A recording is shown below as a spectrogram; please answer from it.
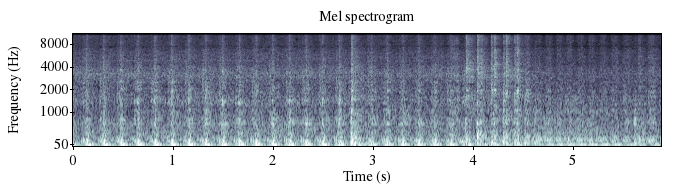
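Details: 1949 John Deere B two-cylinder, first start after engine rebuild: slow, uneven thumping, about three beats a second, faltering then smoothing partway; rough running with vibration, parked on a slant, possibly running out of fuel; cause unclear.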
